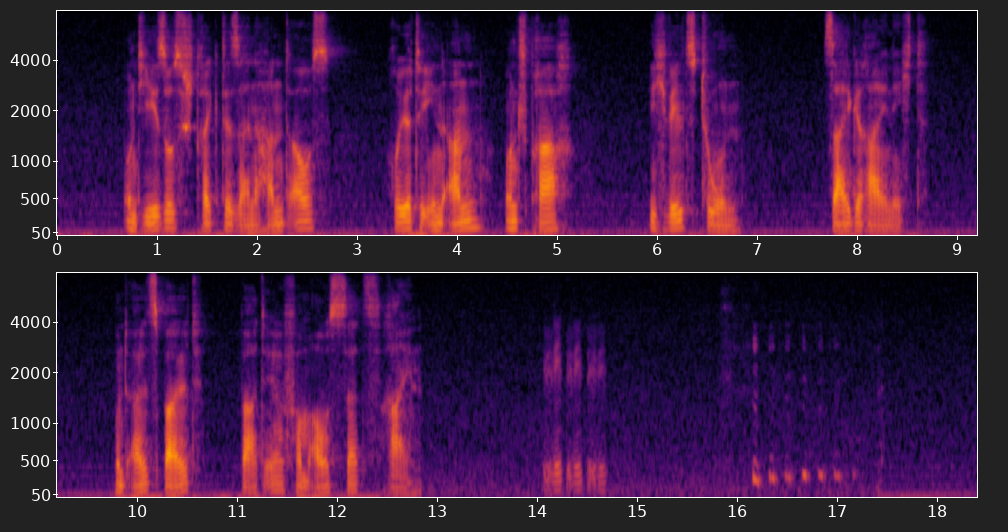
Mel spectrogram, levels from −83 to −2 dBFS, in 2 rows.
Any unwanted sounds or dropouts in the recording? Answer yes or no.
yes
